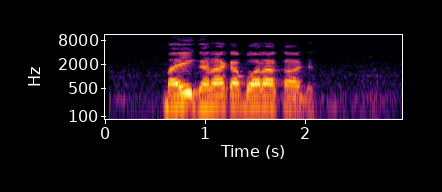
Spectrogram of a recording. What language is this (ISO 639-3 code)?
ssi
